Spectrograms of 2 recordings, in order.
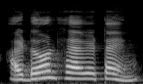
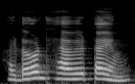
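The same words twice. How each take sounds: The two takes are said the same way.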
